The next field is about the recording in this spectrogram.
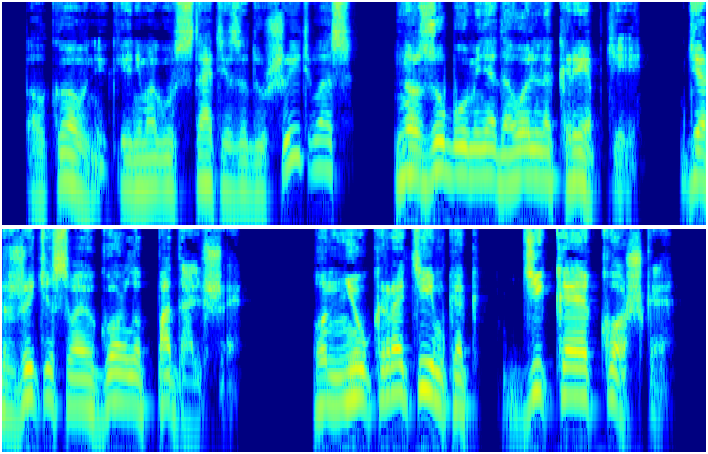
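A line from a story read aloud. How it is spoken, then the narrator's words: Low voice. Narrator (Russian): проговорил вполголоса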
